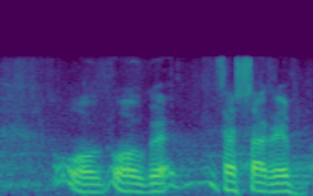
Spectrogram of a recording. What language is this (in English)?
Icelandic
